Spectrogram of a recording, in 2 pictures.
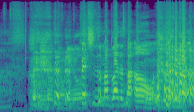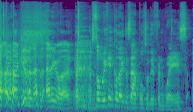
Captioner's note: laughs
